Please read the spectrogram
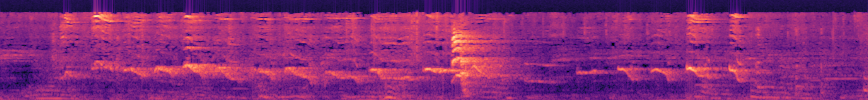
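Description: Bernese Mountain Dog puppies yipping and whining as they play-fight, a string of short high calls that each drop in pitch, with one louder, sharper yelp about six seconds in and another burst of yips near the end.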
